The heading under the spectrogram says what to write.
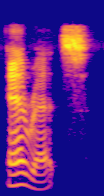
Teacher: note that Eretz is stressed on the first syllable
